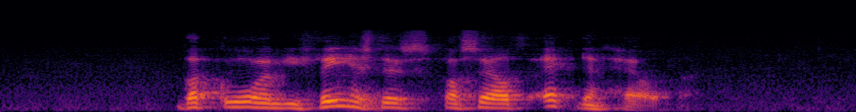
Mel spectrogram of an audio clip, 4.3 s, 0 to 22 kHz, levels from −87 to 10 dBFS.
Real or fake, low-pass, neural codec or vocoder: fake; 7.2 kHz; codec, 16 kHz, 0.8 kbps, ZipCodec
